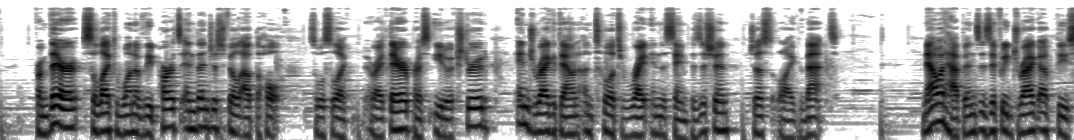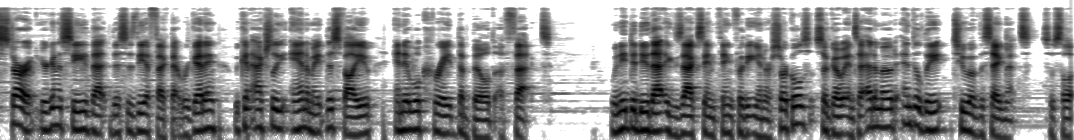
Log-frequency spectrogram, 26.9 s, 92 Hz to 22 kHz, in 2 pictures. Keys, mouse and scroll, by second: 1.5 KP_7, 2.3 g, 3.5 click, 3.8-4.2 scroll up 3, 4.2 g, 5.1 e, 7.1 shift+middle click, 7.4-7.7 scroll up 4, 7.7 g, 10.6 Tab, 10.9-11.6 scroll down 8, 11.6 Tab, 12.9-16.0 drag, 17.3-17.6 scroll down 5, 17.6-18.9 shift+middle drag, 18.9-20.5 drag, 20.5 Tab, 20.8 Tab, 23.7 Tab, 24.7 click, 25.4 shift+click, 25.9 shift+middle click, 26.3-26.8 scroll up 2.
